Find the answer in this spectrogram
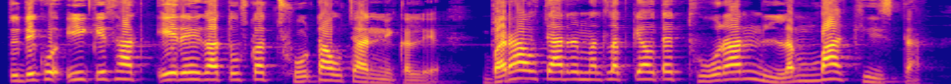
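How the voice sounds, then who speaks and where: A man teaching a pronunciation lesson, spelling each word out letter by letter and repeating it several times, often checking whether his students understand. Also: high-pitched. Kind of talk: spoken English pronunciation lesson.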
